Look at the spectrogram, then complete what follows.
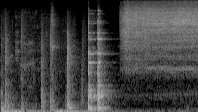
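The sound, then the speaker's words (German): Several sharp clinks of dishes and mugs knocking together during washing up, a quick irregular clatter over about two seconds, then a steady hiss of running water takes over. “Ich kümmere mich um den Abwasch.”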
